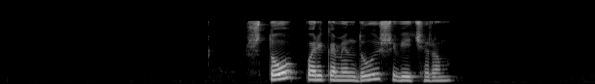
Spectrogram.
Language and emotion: Russian, neutral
